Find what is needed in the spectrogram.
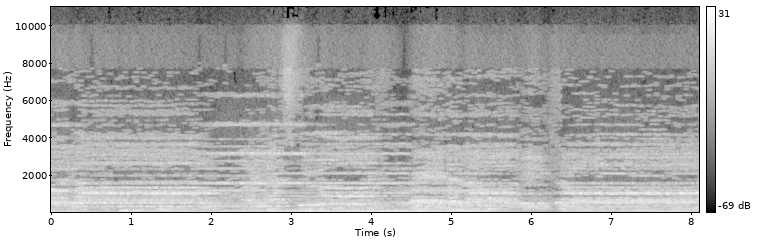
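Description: Devotional hymn sung by a choir in long, held notes over a low, sustained accompaniment, the chords changing about every three seconds.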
